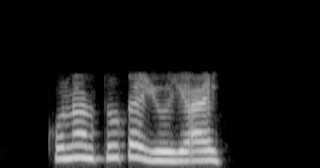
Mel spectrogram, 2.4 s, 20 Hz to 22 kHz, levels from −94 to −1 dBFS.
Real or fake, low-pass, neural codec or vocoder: fake; 3.6 kHz; codec, 16 kHz, 2 kbps, FunCodec, trained on Chinese and English, 25 frames a second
